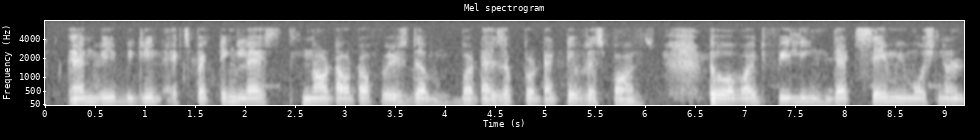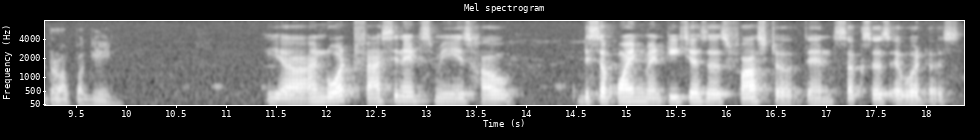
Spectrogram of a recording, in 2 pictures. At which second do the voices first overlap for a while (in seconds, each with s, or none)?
none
